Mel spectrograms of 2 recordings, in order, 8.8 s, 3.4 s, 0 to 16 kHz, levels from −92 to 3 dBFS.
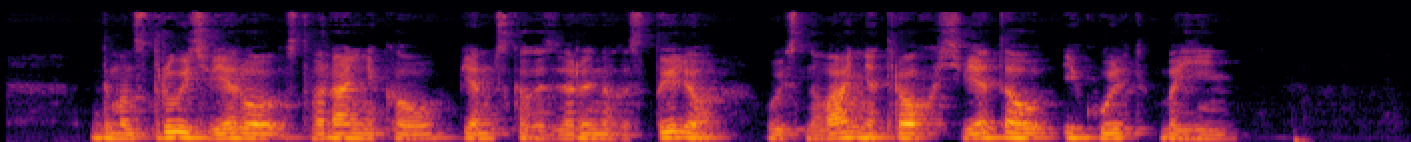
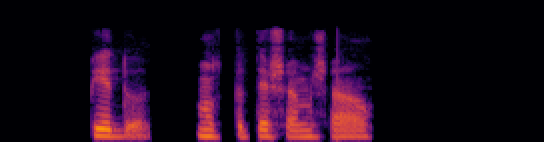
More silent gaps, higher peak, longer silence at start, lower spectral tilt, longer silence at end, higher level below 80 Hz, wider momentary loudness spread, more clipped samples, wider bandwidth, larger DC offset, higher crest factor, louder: second, none vs 0.94-1.22 s, 1.39-1.46 s; first, -6 dBFS vs -16 dBFS; about the same, 0.55 s vs 0.55 s; about the same, -7 dB/octave vs -6.5 dB/octave; second, 0.7 s vs 1.1 s; first, -58 dBFS vs -72 dBFS; about the same, 11 LU vs 11 LU; neither; first, 11.5 kHz vs 7.6 kHz; neither; about the same, 20 dB vs 20 dB; first, -24 LUFS vs -34 LUFS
